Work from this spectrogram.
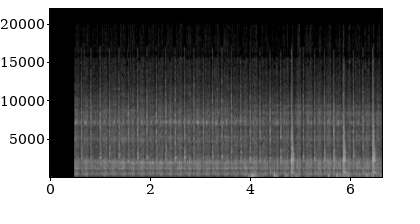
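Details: Chevrolet Tahoe engine at steady idle with light, rapid ticking and sharper clicks toward the end, typical of noisy valve lifters.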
